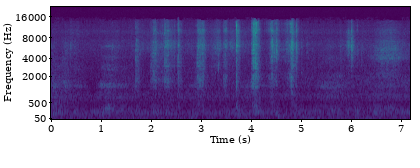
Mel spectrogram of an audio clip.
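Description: Bar tape rustles and crinkles as it is wrapped around a handlebar.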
